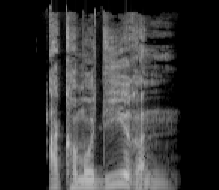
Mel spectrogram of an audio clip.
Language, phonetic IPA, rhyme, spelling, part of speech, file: German, [akɔmoˈdiːʁən], -iːʁən, akkommodieren, verb, De-akkommodieren.oga
- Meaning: to accommodate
